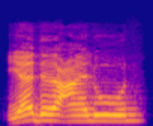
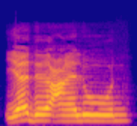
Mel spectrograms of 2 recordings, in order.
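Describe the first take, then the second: No difference in how they are said.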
